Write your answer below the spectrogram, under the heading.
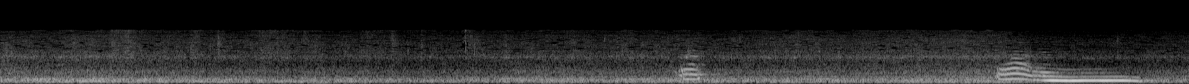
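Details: Jasmine, a tiger at Big Cat Rescue, gives a short harmonic honk near seven seconds, then a longer, louder low moo that drops slightly in pitch, over a steady rumbling engine-like background drone.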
